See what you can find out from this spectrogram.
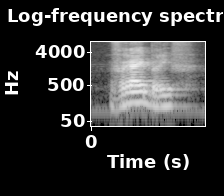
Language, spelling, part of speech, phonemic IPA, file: Dutch, vrijbrief, noun, /ˈvrɛibrif/, Nl-vrijbrief.ogg
- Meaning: 1. a written permit; originally, a historical license granted by a state to a freebooter to pirate non-allied states' ship 2. a free hand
